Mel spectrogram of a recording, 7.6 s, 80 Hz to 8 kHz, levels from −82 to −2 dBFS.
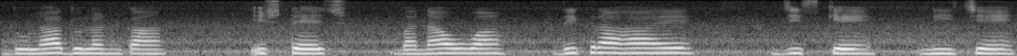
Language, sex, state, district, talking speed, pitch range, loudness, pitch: Hindi, female, Madhya Pradesh, Dhar, 85 wpm, 225-245 Hz, -15 LUFS, 230 Hz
